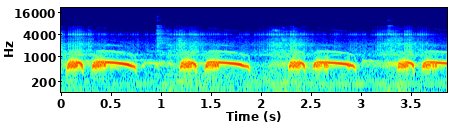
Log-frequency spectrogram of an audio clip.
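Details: Cooing from a decoy spotted dove meant to attract wild doves: four evenly spaced phrases, each a short note then a drawn-out coo sliding gently downward, delivered at a steady rhythm.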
